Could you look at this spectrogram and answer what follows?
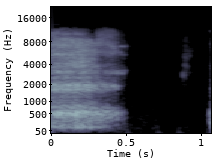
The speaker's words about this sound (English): Excuse me. Bless you. Sorry. Beautiful. You even sneeze beautifully.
